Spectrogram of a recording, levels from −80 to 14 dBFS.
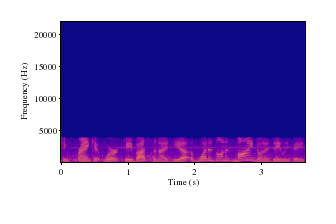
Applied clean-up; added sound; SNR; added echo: none; Toilet flush / Gurgling; 18 dB; none.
